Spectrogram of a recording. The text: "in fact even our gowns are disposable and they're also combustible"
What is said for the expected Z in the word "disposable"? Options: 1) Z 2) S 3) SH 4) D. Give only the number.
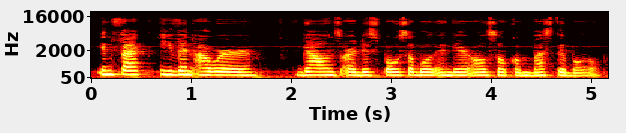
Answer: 2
